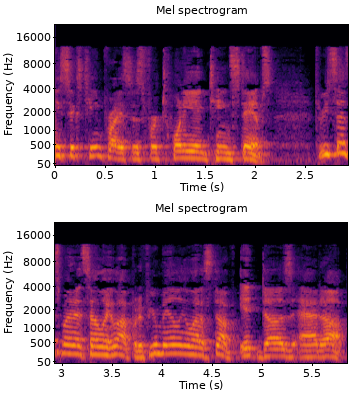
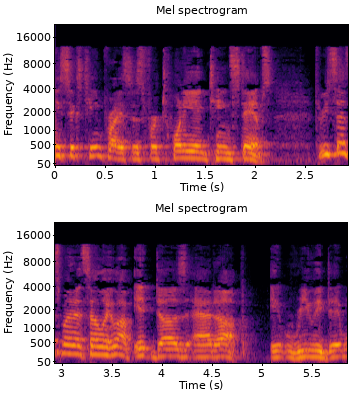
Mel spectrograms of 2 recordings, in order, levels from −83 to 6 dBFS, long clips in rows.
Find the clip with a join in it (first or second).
second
